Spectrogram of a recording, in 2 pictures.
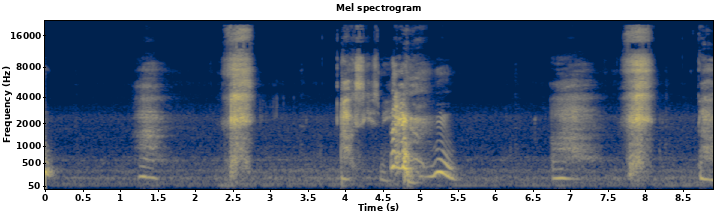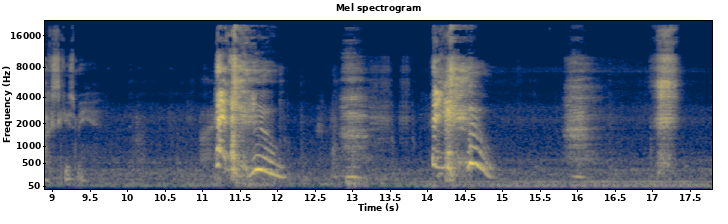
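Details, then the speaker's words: A woman's repeated sneezing, harsher than her usual sneezes; she suspects a grass pollen allergy. Several separate sneezes, some preceded by a quick inhaled gasp, with quiet pauses between. "Oh God, my nose tickles so much. Oh God, so these are like way harsher than my normal sneezes."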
